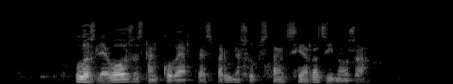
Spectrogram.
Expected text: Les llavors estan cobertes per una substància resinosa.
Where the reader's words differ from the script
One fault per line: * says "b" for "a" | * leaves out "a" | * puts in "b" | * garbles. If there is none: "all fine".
all fine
